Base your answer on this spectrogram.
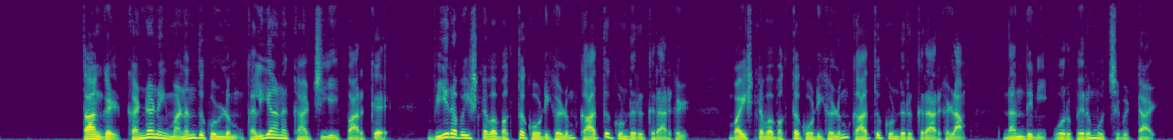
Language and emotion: Tamil, neutral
